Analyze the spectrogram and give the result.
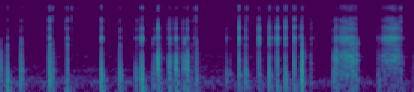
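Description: A wooden object is tapped with a run of short, dry, sharp taps, some in quick rhythmic clusters. It ends with two longer rough scratching strokes that sound hissy and bright.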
